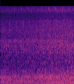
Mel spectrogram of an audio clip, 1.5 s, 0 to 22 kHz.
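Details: 2018 Ford Everest diesel that stalled about two minutes after starting, now running after an adjustment and being watched for stalling: steady, even diesel clatter at idle, no misses, surges or stumbles; normal idle.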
